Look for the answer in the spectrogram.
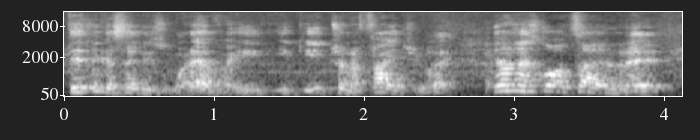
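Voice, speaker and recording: A man's voice: fairly high pitch, sing-song, fast talker, echoey room, recorded from a distance, slight background noise, low-quality recording. Man set back from mic, slangy rambling. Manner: rambling, loose street slang, acts out quoted lines. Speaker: podcast co-host. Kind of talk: casual chat.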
